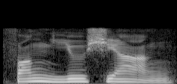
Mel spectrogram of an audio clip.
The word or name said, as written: Feng Yu-hsiang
